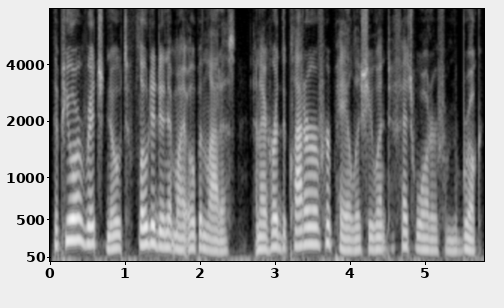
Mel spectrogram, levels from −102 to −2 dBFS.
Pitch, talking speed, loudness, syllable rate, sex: 160 Hz, 280 wpm, -20 LUFS, 6.2 syllables/s, female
